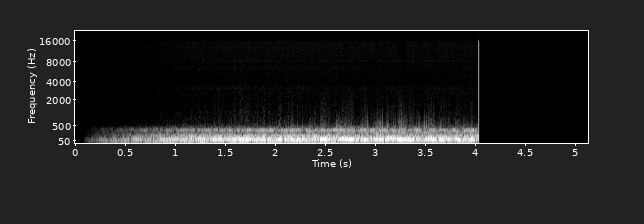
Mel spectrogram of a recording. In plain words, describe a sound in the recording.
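A deep electric rumble swells and then cuts off abruptly.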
